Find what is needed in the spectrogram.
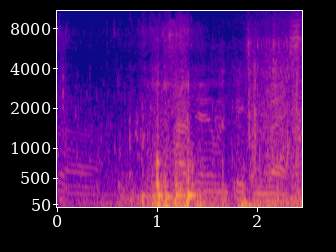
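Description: Kayak paddle strokes in the water, with two sharp splashes about a second in, and wind rumbling on the microphone.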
